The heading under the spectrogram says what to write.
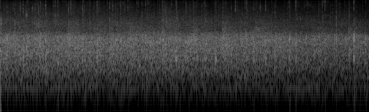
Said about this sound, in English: You should clap, right?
